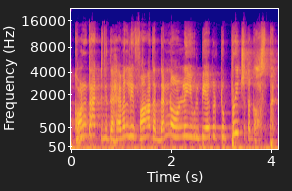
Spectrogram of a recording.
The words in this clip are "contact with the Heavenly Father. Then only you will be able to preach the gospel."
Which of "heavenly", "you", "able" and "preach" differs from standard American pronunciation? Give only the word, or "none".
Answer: none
